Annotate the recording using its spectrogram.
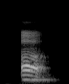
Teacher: your tongue is in a central position so it's not at the front most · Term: wedge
